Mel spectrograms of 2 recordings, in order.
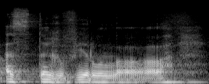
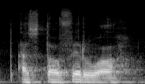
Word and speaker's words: astaghfirullah: agar kita perbanyak ya tadi itu Firli atau astaghfirullah astaghfirullah astaghfirullah kalau dibaca harus benar jangan Astagfirullah karena sebagian orang membacanya Asta dibaca Astaghfirullah ada lagi yang membaca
